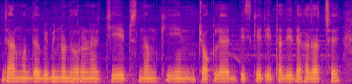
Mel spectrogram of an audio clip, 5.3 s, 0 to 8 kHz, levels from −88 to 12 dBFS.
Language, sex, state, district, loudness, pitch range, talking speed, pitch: Bengali, male, Tripura, West Tripura, -17 LUFS, 110-115 Hz, 125 wpm, 110 Hz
